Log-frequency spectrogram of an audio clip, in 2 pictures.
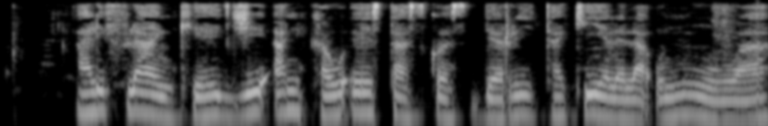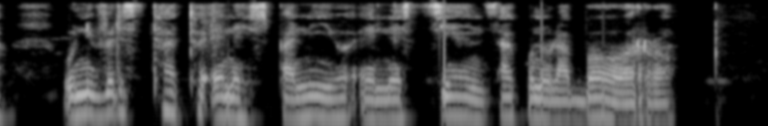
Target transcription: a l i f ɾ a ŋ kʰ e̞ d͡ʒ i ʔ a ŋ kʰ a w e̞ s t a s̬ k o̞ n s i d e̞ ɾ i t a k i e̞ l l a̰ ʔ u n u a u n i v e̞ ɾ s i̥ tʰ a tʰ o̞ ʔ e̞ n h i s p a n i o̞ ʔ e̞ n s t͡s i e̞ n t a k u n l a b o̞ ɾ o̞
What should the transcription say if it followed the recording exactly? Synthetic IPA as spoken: a l i f l a ŋ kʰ e̞ d͡ʒ i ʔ a ŋ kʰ a w e̞ s t a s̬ k o̞ n s i d e̞ ɾ i t a k i e̞ l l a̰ ʔ u n u a u n i v e̞ ɾ s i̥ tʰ a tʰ o̞ ʔ e̞ n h i s p a n i o̞ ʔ e̞ n s t͡s i e̞ n t͡s a k u n l a b o̞ ɾ o̞

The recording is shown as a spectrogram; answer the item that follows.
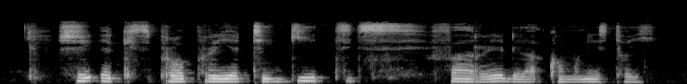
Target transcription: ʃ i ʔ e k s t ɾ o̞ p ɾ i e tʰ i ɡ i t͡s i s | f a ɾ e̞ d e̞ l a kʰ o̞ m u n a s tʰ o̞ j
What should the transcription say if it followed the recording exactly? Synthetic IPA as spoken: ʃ i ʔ e k s p ɾ o̞ p ɾ i e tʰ i ɡ i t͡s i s | f a ɾ e̞ d e̞ l a kʰ o̞ m u n i s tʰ o̞ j

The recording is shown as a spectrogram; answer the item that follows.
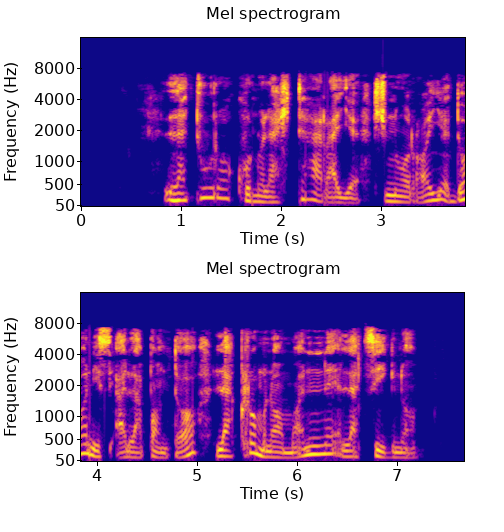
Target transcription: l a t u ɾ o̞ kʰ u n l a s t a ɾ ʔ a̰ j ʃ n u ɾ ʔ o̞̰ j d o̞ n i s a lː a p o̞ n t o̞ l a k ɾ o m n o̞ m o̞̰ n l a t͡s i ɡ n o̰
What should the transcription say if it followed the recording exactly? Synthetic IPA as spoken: l a t u ɾ o̞ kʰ u n l a ʃ t a ɾ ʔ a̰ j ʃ n u ɾ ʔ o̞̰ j d o̞ n i s a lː a p o̞ n t o̞ l a k ɾ o m n o̞ m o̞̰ n l a t͡s i ɡ n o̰

